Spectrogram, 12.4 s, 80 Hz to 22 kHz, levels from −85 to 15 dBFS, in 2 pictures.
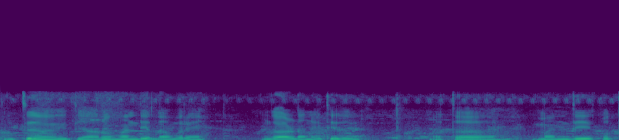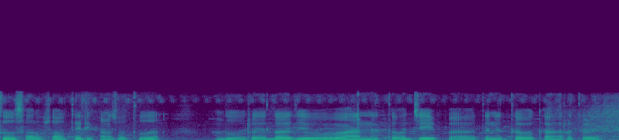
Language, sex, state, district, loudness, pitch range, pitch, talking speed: Kannada, male, Karnataka, Bijapur, -30 LUFS, 115-125 Hz, 120 Hz, 115 wpm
